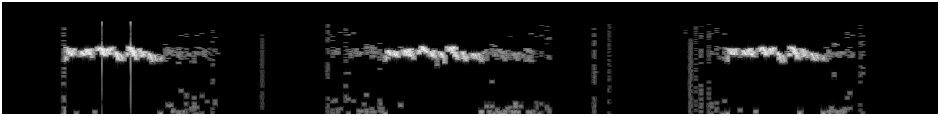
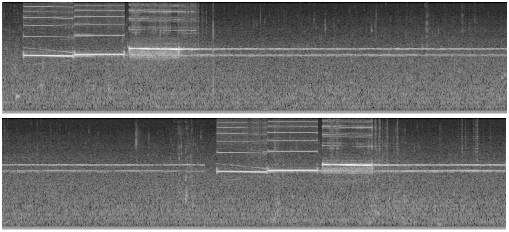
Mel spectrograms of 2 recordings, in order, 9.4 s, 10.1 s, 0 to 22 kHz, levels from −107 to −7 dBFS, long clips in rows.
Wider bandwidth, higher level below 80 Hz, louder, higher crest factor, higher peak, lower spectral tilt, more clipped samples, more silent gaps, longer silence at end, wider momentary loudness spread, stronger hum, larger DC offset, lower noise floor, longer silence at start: second, 11 kHz vs over 20 kHz; second, -68 dBFS vs -48 dBFS; about the same, -14 LUFS vs -16 LUFS; about the same, 22 dB vs 18 dB; first, 0 dBFS vs -4 dBFS; second, 2.5 dB/octave vs 0.5 dB/octave; neither; first, 2.17-3.22 s, 5.49-5.89 s, 5.96-6.81 s vs none; first, 1.15 s vs 0 s; second, 12 LU vs 24 LU; second, none vs 60 Hz at -45 dBFS; second, under 0.1% vs 4%; first, -56 dBFS vs -40 dBFS; first, 0.6 s vs 0 s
